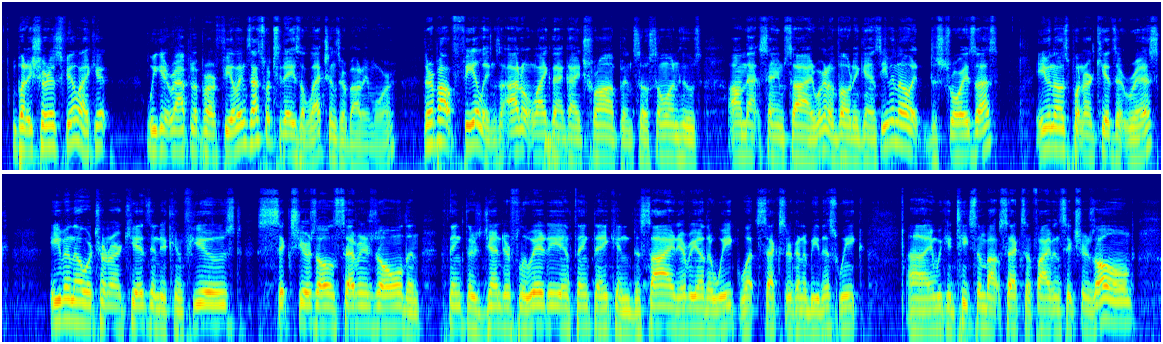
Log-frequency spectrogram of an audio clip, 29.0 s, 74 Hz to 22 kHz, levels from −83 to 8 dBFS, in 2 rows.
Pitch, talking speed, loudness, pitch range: 125 Hz, 215 wpm, -27 LUFS, 110-135 Hz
